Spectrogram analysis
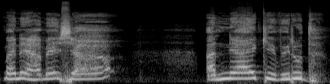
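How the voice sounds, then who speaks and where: A man voicing another man whose throat is worn out, talking in a strained, hoarse, drawn-out way. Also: very high voice, steady tone, a bit bright, voice pushed up, full character voice. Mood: earnest.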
